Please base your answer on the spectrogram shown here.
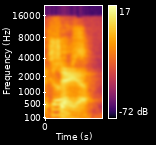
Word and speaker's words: Seiya: 84, Seiya Suzuki. Did I pronounce it right? Yeah, Seiya. Say you, say me.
